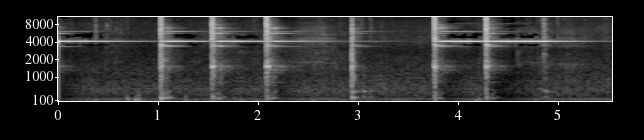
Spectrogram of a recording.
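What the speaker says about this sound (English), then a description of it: "This is taking a lot of hammering." Sharp metallic hammer strikes on hot metal at a blacksmith's forge ring out one at a time with bell-like overtones, about seven blows spaced irregularly with short ringing decays.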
